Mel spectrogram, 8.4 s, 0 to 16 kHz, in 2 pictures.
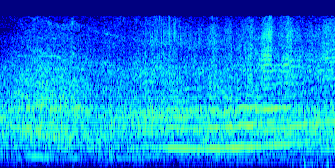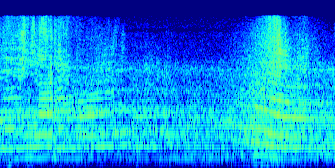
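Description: F2 race cars in the game F1 25 at the Las Vegas Grand Prix, several engines whining with rising and falling pitch as cars pass, steady and moderately loud with a swelling pass near the end.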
